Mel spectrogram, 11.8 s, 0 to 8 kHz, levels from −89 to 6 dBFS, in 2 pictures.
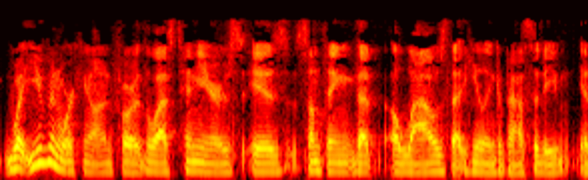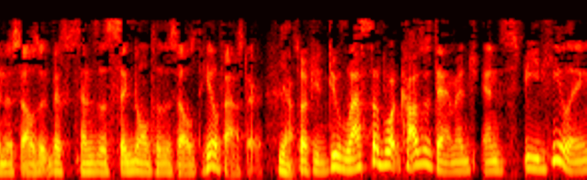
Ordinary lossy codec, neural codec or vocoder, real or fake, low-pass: MP3, 24 kbps; none; real; 7.2 kHz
